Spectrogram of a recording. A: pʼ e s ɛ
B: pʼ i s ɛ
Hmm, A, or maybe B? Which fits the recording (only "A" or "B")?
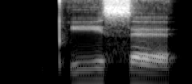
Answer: B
